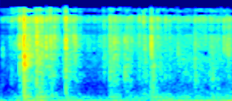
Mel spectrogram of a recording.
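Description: Soft white chalk blocks crushed and crumbled to powder between bare hands: a loud crunch just after the start, then smaller crumbling crunches about half a second and a second and a half in.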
